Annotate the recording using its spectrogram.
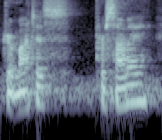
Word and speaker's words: dramatis personae: So we've jumped in, and we've done the dramatis personae. Blah blah blah. How do you say that? Dramatis personae.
